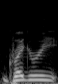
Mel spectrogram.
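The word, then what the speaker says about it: Grigory: him to Gregory and it's Gregory but it's spelled with an I so I believe it's Gregory though and Gregory is the top scientist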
